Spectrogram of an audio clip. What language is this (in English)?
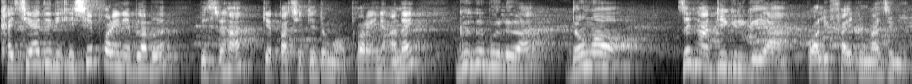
Bodo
